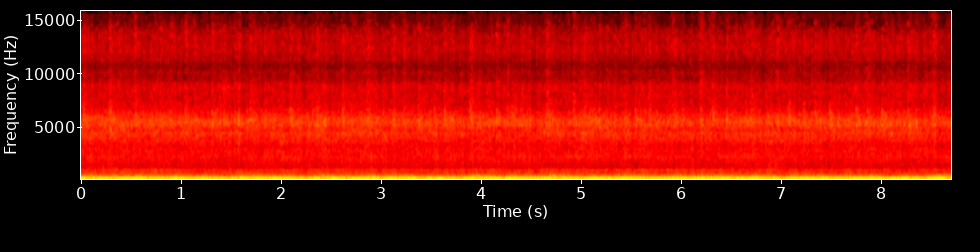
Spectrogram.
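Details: 1967 Chevy C10 with Holley Sniper EFI, backed off jack stands for the first start in a long time: deep, steady V8 rumble, even beat, no misses, knocks or surging. It starts and runs well but needs more transmission fluid.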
